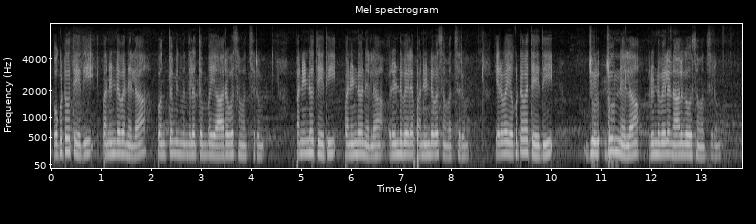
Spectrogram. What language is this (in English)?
Telugu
